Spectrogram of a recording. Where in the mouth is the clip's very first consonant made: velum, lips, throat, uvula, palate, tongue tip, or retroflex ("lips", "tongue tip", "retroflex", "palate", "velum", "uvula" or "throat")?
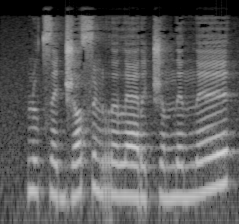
retroflex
